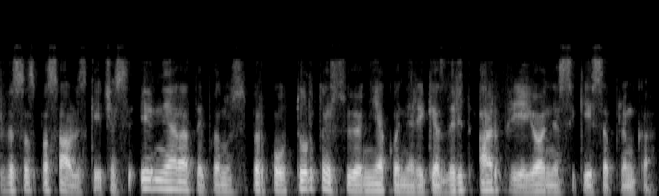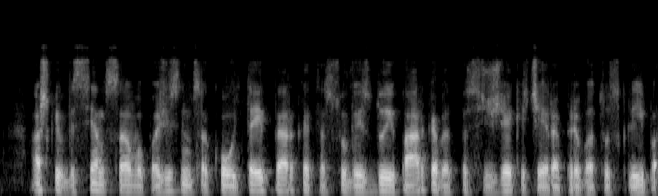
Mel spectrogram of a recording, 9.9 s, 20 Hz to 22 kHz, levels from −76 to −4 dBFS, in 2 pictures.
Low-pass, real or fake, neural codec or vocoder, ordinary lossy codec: 7.2 kHz; real; none; Opus, 16 kbps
